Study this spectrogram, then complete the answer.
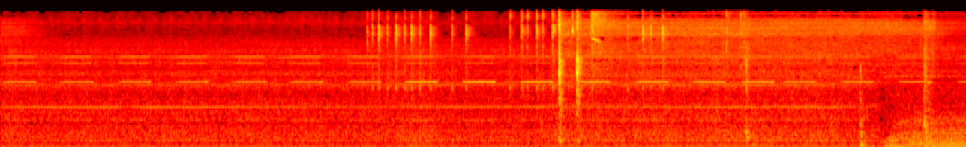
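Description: A bus engine idles with a steady hum.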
